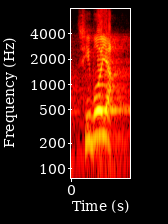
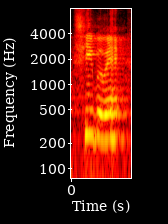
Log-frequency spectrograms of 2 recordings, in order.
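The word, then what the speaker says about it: سیبویہ: لوگ اس کا تلفظ صحیح نہیں کر پاتے. بابوے کو بابویا پڑھتے ہیں، کیا پڑھتے ہیں؟ بابویا، سیبویا، قولویا، یہی ہیں. بابوے، قولوے، سیبوے.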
